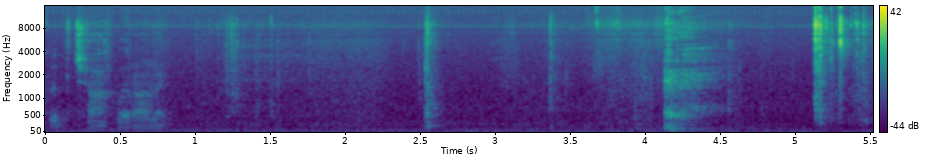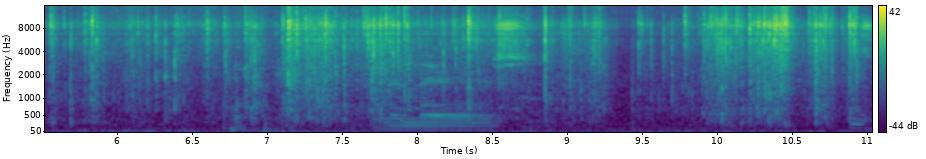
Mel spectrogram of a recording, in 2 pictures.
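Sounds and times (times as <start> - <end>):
plastic snack packs crinkling: 5.1 - 11.0.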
